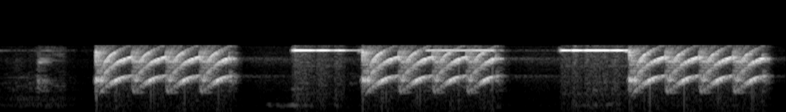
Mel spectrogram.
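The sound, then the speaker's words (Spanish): A security system's fire alarm, which will not switch off after the code is entered, blares in three loud bursts of rapid, warbling electronic chirps, each about a second long, separated by brief pauses and steady beeps, with no voices. “No se apaga la alarma, ¿verdad?”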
